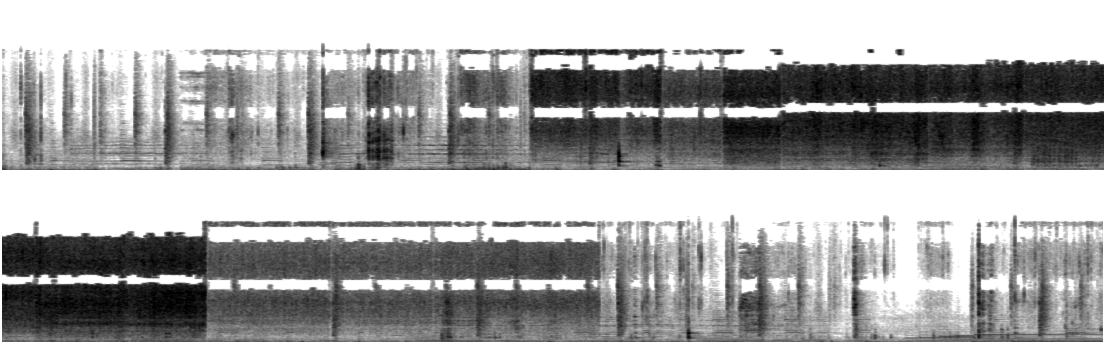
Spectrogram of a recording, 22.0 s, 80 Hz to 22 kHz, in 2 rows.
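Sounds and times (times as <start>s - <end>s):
vegetables sizzling in a pan: 5.3s - 17.0s.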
